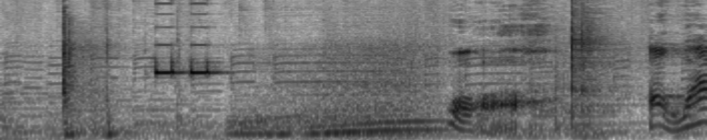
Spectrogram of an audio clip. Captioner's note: microwave beeps and whirs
